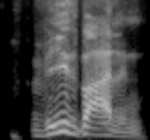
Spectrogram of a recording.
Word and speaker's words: Wiesbaden: I'm going to pronounce this right, but it's Wiesbaden. Oh, wow. Okay. Did I pronounce that right? Of course, I say that like I've been there. No. Wiesbaden.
